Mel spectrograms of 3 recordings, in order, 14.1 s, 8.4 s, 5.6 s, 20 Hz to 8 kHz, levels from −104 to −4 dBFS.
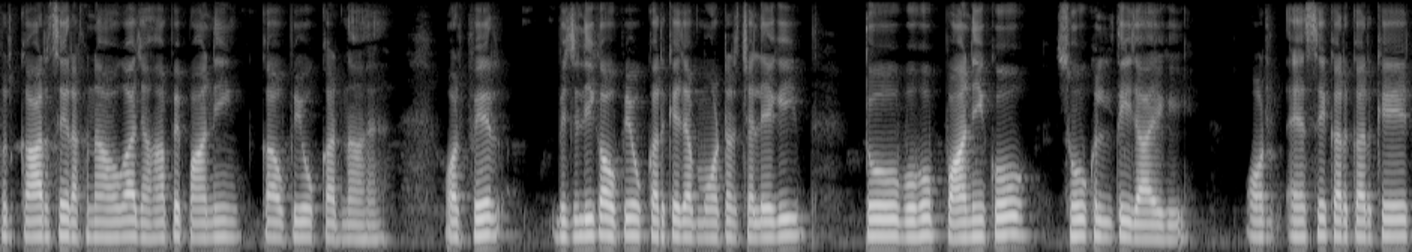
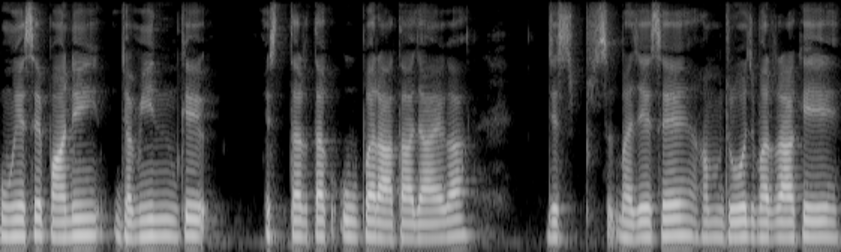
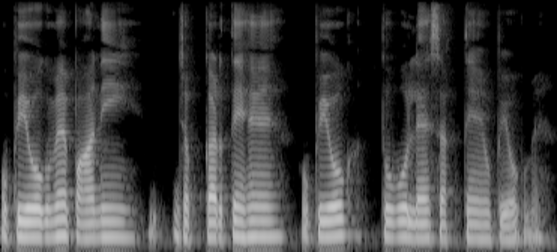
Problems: background sounds at intervals, low volume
